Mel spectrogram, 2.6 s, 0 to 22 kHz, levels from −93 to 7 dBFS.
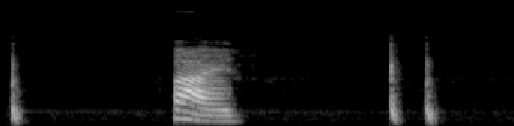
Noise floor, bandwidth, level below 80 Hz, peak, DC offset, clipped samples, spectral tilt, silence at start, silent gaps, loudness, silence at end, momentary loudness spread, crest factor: -83 dBFS; 5.8 kHz; -86 dBFS; -4 dBFS; under 0.1%; under 0.1%; -1.5 dB/octave; 0.05 s; none; -20 LUFS; 0.4 s; 20 LU; 22 dB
